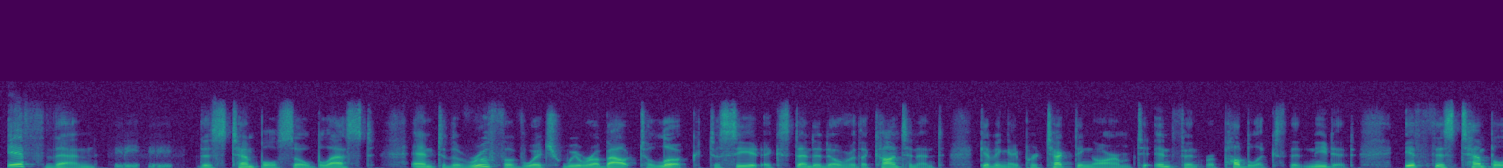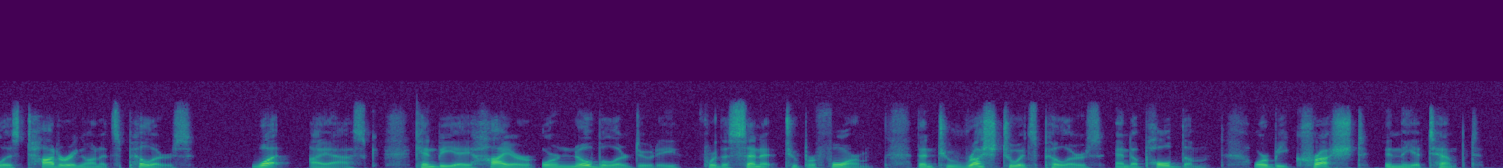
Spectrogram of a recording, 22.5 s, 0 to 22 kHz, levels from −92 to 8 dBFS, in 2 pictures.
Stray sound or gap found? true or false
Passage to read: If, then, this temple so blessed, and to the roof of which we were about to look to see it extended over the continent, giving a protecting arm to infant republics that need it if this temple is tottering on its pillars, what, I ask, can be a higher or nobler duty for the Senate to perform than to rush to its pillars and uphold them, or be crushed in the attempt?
true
